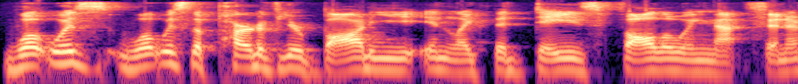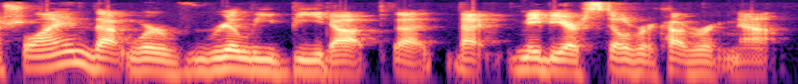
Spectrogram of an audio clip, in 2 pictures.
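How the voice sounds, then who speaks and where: A man hosting an interview, asking relaxed questions with plenty of fillers. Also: mid-range voice, normal speed, few pauses, highs cut off. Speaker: host. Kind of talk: casual interview.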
